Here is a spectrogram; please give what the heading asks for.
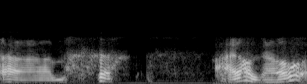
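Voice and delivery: nervous, uneasy, very slow, drawn-out hesitation. Answering a question about an unanswered text from a date, sounding a little nervous. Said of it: "you sound a little nervous".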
